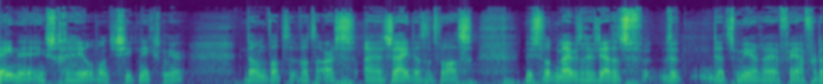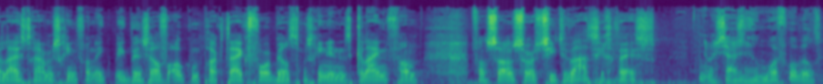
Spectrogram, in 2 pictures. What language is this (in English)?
Dutch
